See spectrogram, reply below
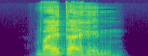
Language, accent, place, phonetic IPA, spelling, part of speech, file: German, Germany, Berlin, [ˈvaɪ̯tɐhɪn], weiterhin, adverb, De-weiterhin.ogg
- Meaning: 1. still 2. also, going further 3. farther, further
